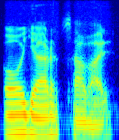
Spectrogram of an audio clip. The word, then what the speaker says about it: Oyarzabal: It's just Oyarzabal. I don't know why.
